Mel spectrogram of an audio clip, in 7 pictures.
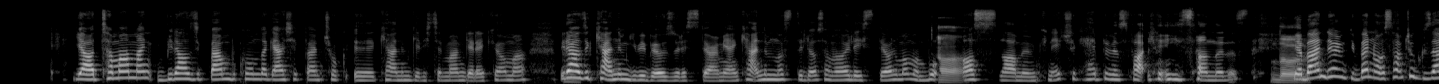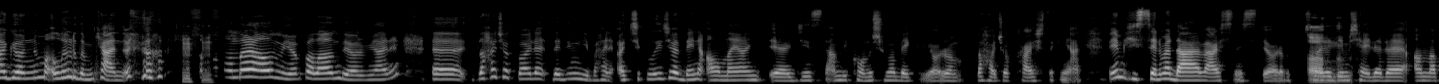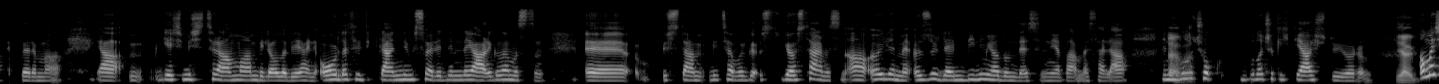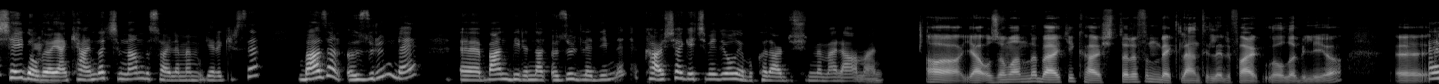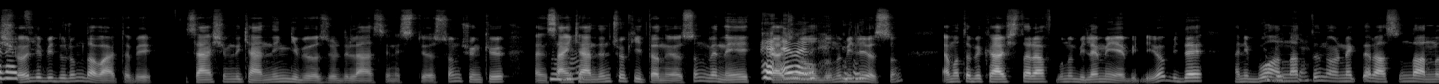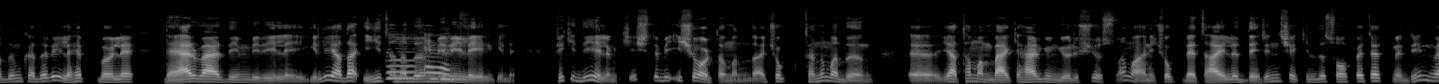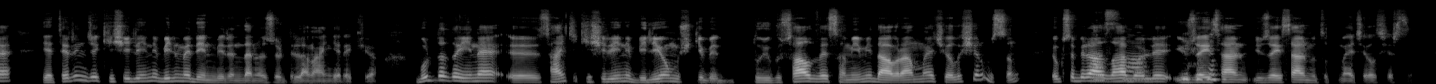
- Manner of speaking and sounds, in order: laughing while speaking: "farklı insanlarız"; giggle; laughing while speaking: "kendimin"; unintelligible speech; tapping; laughing while speaking: "E evet"; chuckle; other noise; chuckle; other background noise
- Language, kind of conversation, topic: Turkish, podcast, Birine içtenlikle nasıl özür dilersin?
